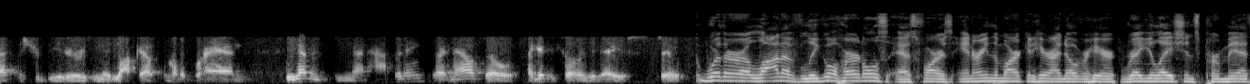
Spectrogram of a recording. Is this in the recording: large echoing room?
no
